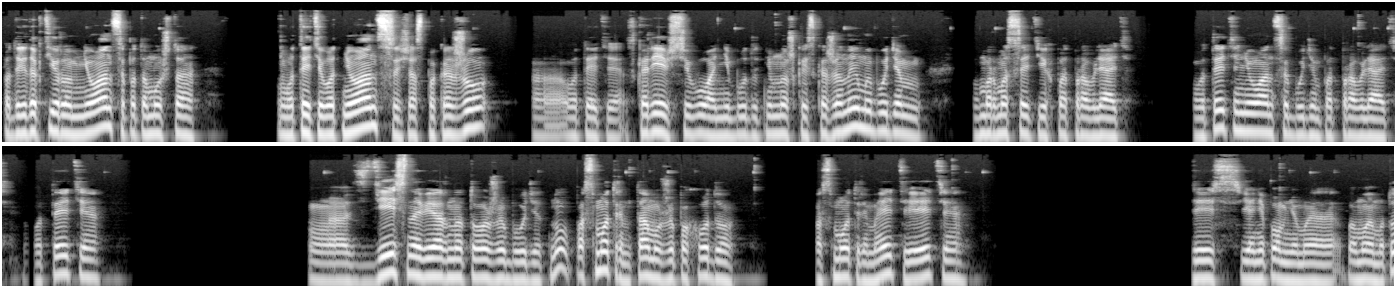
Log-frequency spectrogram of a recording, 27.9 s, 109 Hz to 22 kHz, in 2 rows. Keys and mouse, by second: 0.7 middle click, 3.6 click, 4.6 click, 6.6 middle click, 7.9 shift+middle click, 8.6 middle click, 9.7 shift+middle click, 10.2-11.5 middle drag, 12.8 middle click, 13.6 shift+middle click, 14.9-17.0 middle drag, 19.2 middle click, 20.3 shift+middle click, 20.7 middle click, 21.5 shift+middle click, 23.5 shift+middle click, 23.9 middle click, 26.7 shift+middle click, 27.1 middle click.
